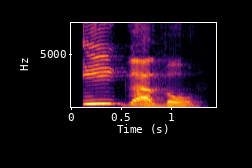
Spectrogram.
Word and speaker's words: hígado: Ejemplo, hígado.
